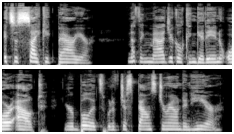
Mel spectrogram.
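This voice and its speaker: A woman playing a sharp-tongued spellcaster sidekick in an audio drama, wry and practical. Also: medium pitch, steady tone, normal speed, no echo, clean studio sound, close to an everyday voice. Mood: matter-of-fact.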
